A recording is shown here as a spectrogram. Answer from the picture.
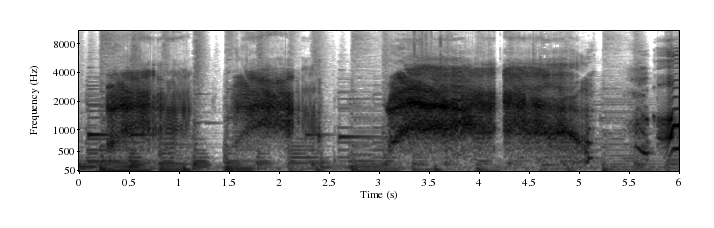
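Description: A man imitating dinosaur roars: three rough, growling roars, the last one longest and loudest, over light background music.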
